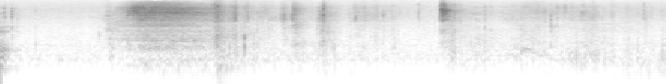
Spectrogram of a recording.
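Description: Plastic shrink wrap on an LP record jacket being picked at and torn by fingers. There is a crinkly tearing burst about a second in, then scattered small crackles and a sharper click near three seconds.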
